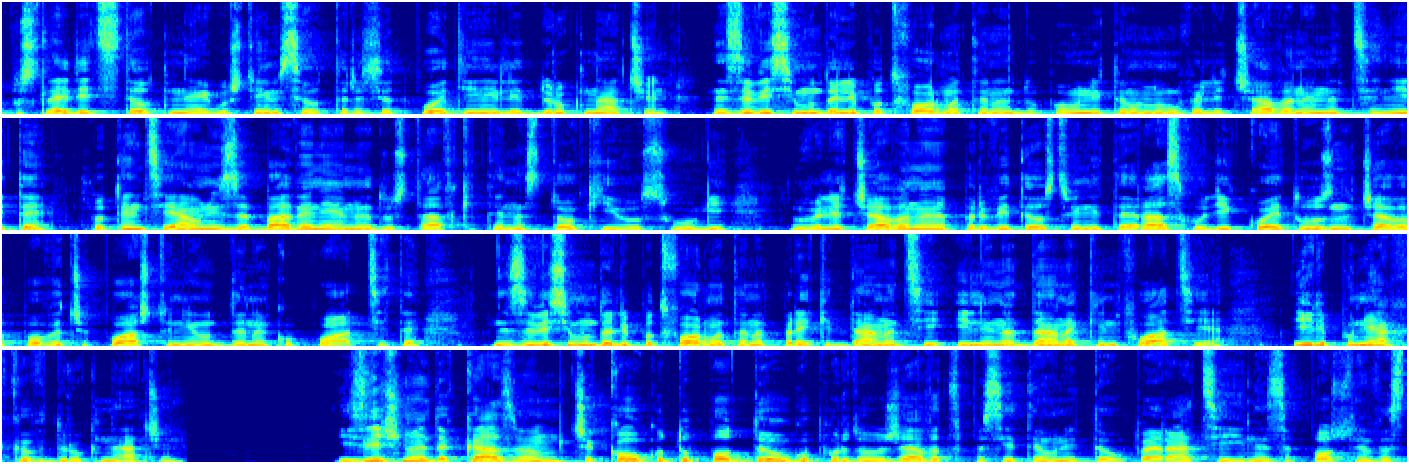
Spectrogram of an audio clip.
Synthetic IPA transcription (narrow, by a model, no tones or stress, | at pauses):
poslɛd̪it̪si̥t̪ɛot̪nɛɡoʃt̪ɛimsɛot̪ɾɐzʲjɤt̪̚poɛd̪inilid̪ɾuknat͡ʃinːɛzɐvisimod̪ɐlipot̪fɔɾmət̪ənɐd̪opɐlˠnit̪ɛlˠnoːvɛlit͡ʃavɐnɛnɐt̪sɛnit̪ɛpot̪ɛnt̪sialˠnizɐbavʲjɐniənɐd̪ost̪afki̥t̪ɛnɐst̪ɔkiːʊslˠuɡ̟ʲi | ovɛlit͡ʃavɐnɛnɐpɾvit̪ɛlˠst̪vɛnit̪ɛɾasxod̪ikoɛt̪oːznɐt͡ʃavɐpɔvɛt͡ʃɛplˠaʃt̪ɐniəod̪ːɐnɐkopoat̪sit̪ɛ | nɛzɐvisimod̪ɐlipot̪fɔɾmɐt̪ənɐpɾɛkid̪anət̪siʔilinɐd̪anəkinflˠat̪sijə̰iliponʲakə̥kəvd̪ɾuknat͡ʃin | izlit͡ʃnoɛd̪ɐkazvəmt͡ʃɛkɔlˠkot̪opod̪ɤlˠɡopɾod̪ɐlˠʒavɐt̪spɐsit̪ɛlˠnit̪ɛopɛɾat̪siːnɛzɐpɔt͡ʃnɛvəs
